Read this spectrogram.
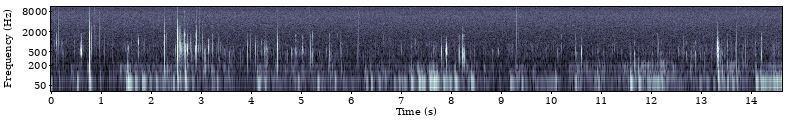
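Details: Quiet, gentle bowel sounds from the belly: soft irregular gurgles, clicks and low rumbles. Recorded on a day after a morning smoothie and salad, when hunger and digestion sounds stayed faint.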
